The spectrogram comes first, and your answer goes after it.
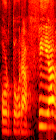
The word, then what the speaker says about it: ortografía: Si lo dividimos en sílabas sería reuís. Además, recordemos que los diptongos también siguen siempre la regla general de acentuación.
